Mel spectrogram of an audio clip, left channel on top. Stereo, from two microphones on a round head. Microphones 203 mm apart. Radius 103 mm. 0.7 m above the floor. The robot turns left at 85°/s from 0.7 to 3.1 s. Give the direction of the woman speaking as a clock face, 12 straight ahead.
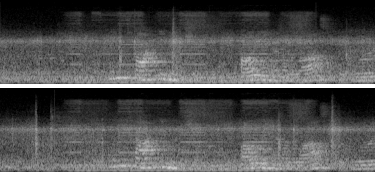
6 o'clock.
